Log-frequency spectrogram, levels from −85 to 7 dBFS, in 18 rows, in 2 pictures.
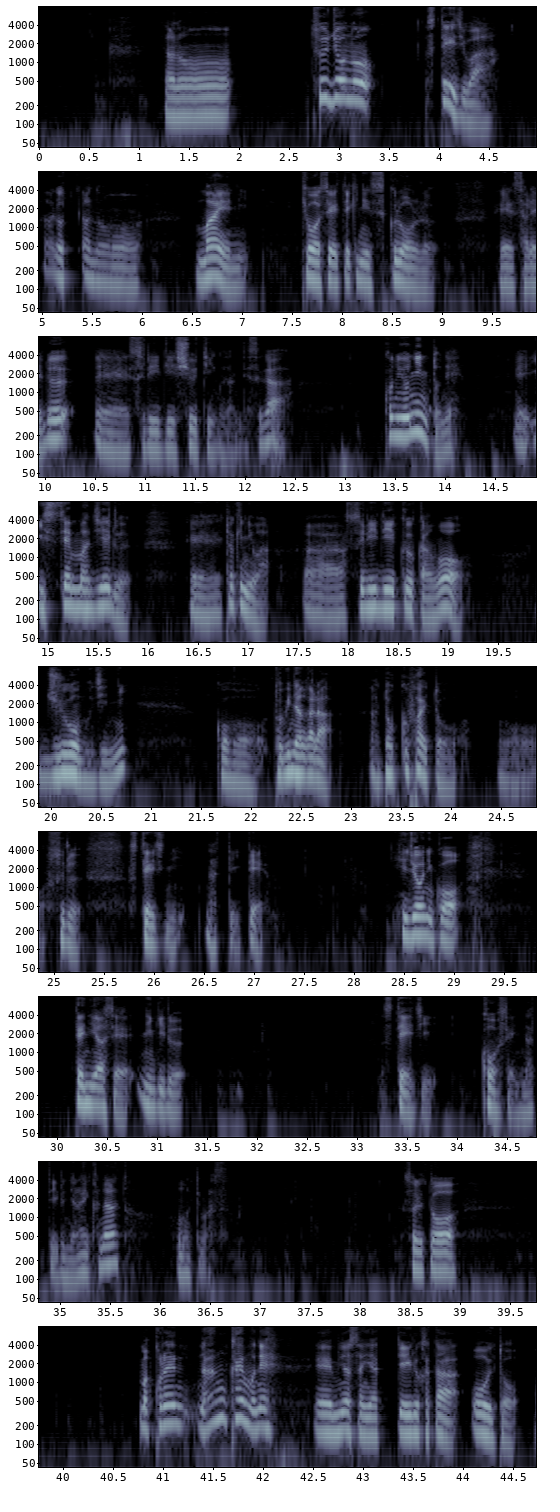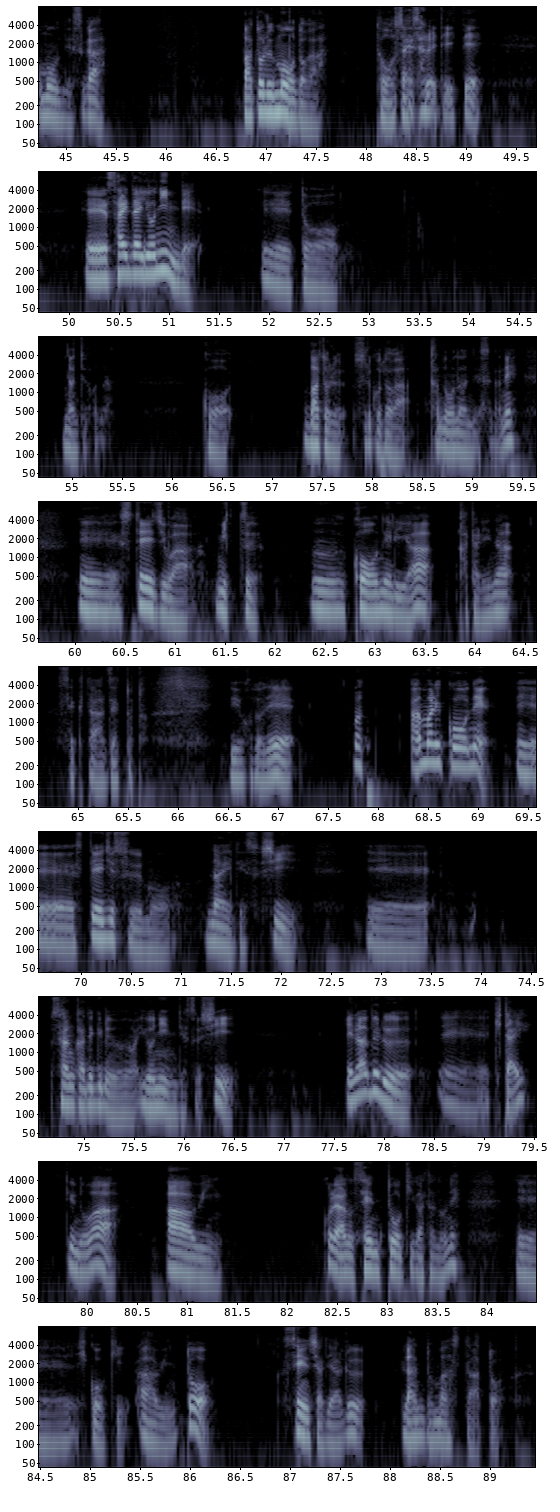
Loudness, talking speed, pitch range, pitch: -35 LUFS, 225 characters per minute, 100-150 Hz, 125 Hz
